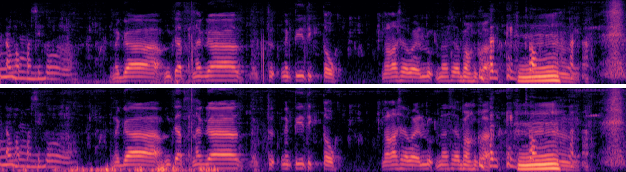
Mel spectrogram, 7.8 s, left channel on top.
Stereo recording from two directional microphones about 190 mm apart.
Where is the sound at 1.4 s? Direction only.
45° right (ahead or behind).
